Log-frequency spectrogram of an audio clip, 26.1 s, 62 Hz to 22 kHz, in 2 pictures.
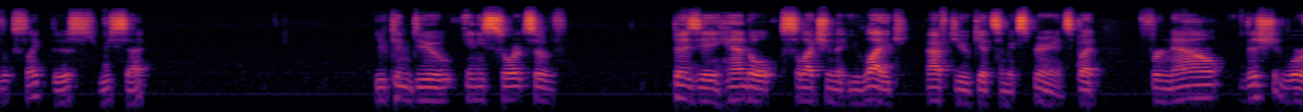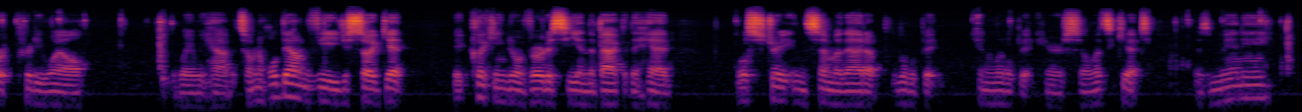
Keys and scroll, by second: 16.0 v.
